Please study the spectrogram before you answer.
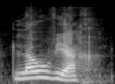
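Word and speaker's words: Lauviah: Et puis celui-là du cœur, enfin les sentiments, c'est Laouviar. Moi, donc L-A-U-V-I-A-H. Laouviar, d'accord.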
